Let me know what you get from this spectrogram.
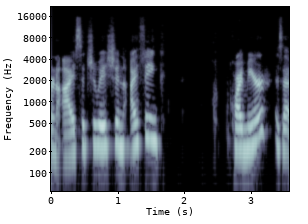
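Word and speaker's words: Qimir: I think Quimir, is that how you say his name? Quimir.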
